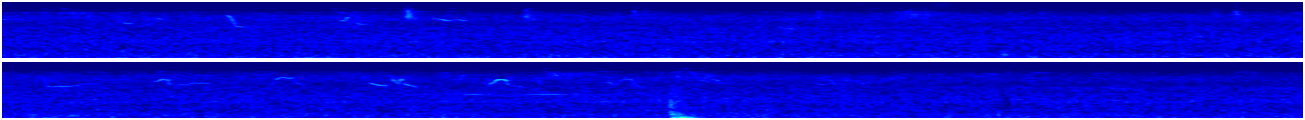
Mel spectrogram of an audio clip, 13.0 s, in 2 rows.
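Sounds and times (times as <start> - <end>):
faint bird chirps: 6.7 - 12.2
sudden thump: 9.8 - 10.1.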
